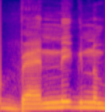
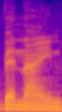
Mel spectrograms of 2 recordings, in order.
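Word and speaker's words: benign: कई लोग इसको बेनिग्न बोलते हैं ना, इसका एक्चुअल प्रोनाउंसिएशन है बेनाइन।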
